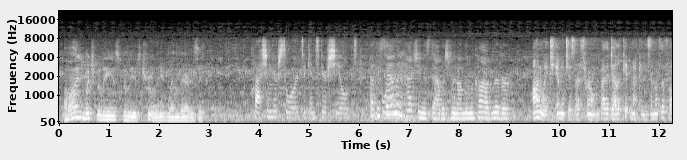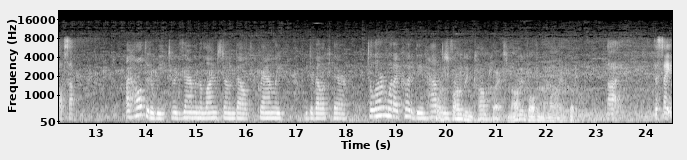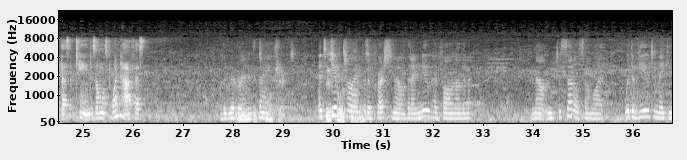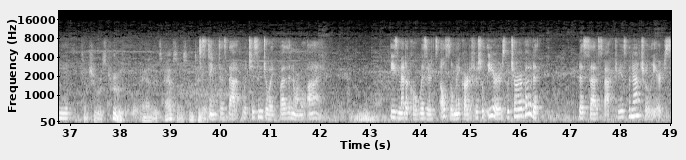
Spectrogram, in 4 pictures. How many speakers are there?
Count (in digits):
4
